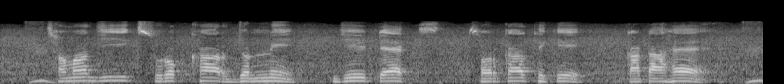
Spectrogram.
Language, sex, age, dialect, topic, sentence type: Bengali, male, 31-35, Jharkhandi, banking, statement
